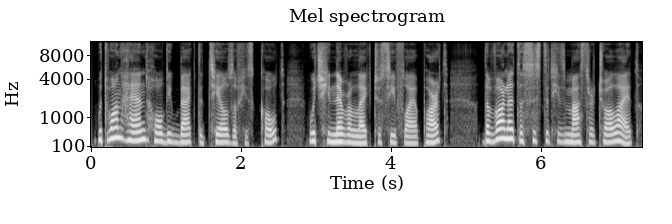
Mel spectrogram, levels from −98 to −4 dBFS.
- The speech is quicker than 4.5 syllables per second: No, 4.4 syllables/s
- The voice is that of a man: No, female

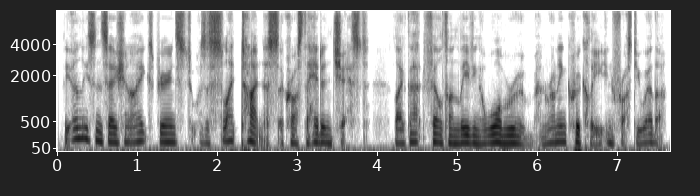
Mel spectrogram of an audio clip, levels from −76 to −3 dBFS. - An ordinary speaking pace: No, fast, 220 wpm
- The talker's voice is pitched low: Yes, low, 125 Hz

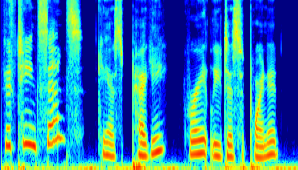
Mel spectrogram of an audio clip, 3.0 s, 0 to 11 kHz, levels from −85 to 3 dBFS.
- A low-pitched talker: No, high, 240 Hz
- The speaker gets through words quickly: No, slow, 120 wpm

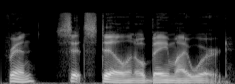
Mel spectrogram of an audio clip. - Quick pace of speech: No, average, 180 wpm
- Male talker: Yes, male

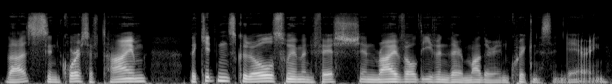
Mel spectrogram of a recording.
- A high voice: No, low, 115 Hz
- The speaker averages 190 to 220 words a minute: Yes, fast, 205 wpm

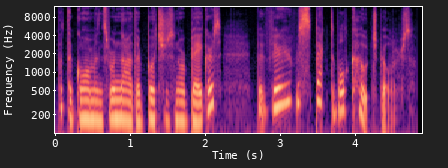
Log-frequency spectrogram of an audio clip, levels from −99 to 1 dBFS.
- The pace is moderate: Yes, average, 160 wpm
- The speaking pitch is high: Yes, high, 205 Hz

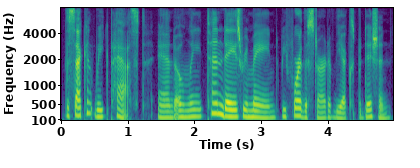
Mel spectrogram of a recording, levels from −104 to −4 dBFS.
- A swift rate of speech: No, average, 180 wpm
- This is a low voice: No, medium, 175 Hz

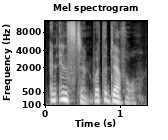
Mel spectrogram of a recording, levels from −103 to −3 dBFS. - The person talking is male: No, female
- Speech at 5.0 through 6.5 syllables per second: Yes, 5.7 syllables/s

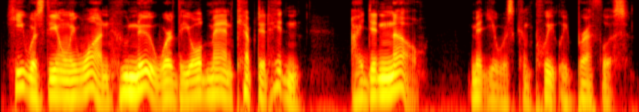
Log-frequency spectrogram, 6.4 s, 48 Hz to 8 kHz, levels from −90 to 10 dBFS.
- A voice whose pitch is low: Yes, low, 100 Hz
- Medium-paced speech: Yes, average, 195 wpm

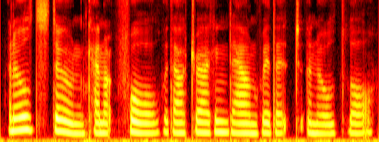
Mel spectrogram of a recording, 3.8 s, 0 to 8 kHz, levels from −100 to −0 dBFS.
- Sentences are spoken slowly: No, fast, 205 wpm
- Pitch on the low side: No, high, 215 Hz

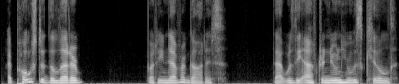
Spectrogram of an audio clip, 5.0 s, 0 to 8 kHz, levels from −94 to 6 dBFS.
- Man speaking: No, female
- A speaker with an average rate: Yes, average, 190 wpm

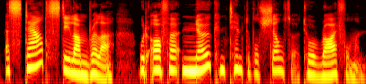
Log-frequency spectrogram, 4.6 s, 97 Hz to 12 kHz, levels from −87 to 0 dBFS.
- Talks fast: No, average, 155 wpm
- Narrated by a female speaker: Yes, female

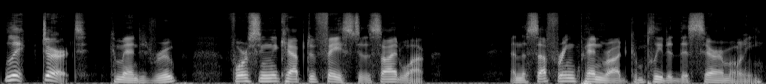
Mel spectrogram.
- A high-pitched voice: No, low, 115 Hz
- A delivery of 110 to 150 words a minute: Yes, average, 140 wpm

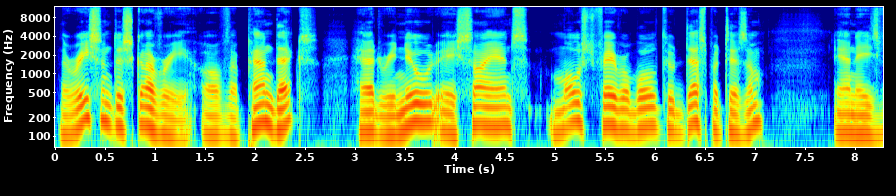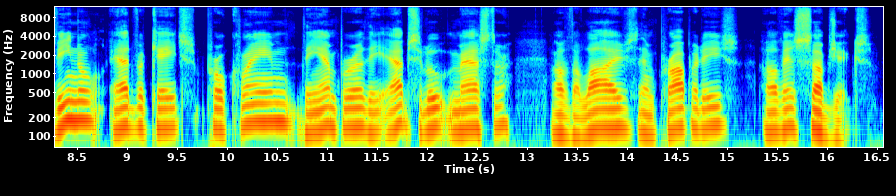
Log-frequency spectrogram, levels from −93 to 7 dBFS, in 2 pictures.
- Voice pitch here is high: No, low, 135 Hz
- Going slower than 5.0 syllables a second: Yes, 4.3 syllables/s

